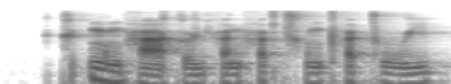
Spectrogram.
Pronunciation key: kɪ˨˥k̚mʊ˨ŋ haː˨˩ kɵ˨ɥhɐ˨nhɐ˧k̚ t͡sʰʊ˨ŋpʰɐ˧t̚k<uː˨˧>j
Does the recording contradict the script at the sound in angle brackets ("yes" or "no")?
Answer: no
